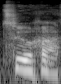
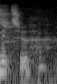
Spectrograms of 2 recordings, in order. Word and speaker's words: Mitsuha: Mitsuha. 3 syllables. Mitsuha. It's a lot of vowels.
